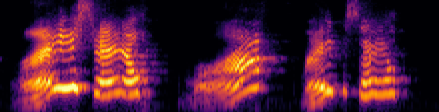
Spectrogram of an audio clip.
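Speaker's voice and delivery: very high, squawking, swooping parrot voice. Playing Sea of Thieves, showing the audience a parrot impression. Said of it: "How's my parrot imitation?".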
